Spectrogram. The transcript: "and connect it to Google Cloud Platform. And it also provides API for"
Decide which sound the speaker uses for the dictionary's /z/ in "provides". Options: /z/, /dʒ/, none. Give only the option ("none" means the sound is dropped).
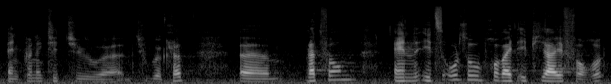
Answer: none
